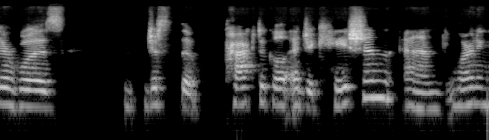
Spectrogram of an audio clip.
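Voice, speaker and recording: A plain, everyday voice. Its pitch varies in an ordinary way. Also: woman. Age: 50s. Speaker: physician and couples coach. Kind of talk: interview.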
